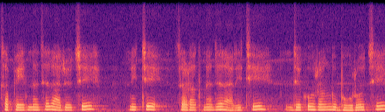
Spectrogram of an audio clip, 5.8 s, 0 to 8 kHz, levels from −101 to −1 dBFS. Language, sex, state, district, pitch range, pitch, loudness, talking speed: Rajasthani, female, Rajasthan, Nagaur, 185-215 Hz, 195 Hz, -19 LUFS, 155 wpm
